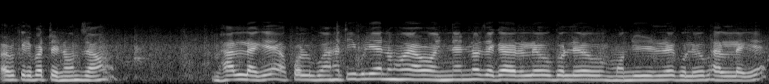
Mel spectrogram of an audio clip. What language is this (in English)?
Assamese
